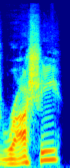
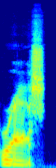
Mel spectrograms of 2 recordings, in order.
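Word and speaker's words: Rasche: Well, my last name is Rashi, and it's spelled R-A-S-C-H-E. No Z in there? No Sometimes Z they in there. Sneak a Z or CH in there. And there's actually a family of apple farmers in West Michigan that spell their last name the same way, and they pronounce it Rash, just to completely screw me up.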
